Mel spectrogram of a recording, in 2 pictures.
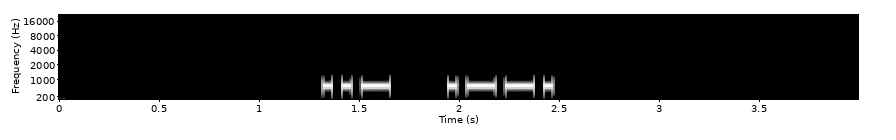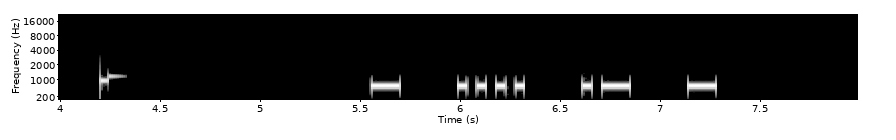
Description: Morse code, heard as a keyed tone, about 25 wpm, spaced as for 18 wpm, 690 Hz. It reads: UP THAT
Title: 2x Character Spacing - Top 100 Words - 25wpm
